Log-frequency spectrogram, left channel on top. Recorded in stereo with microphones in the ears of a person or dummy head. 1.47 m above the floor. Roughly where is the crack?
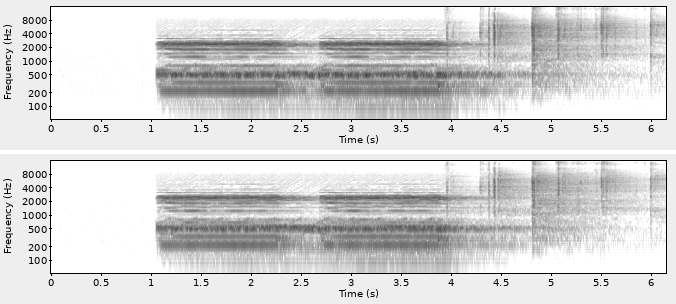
Centre.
